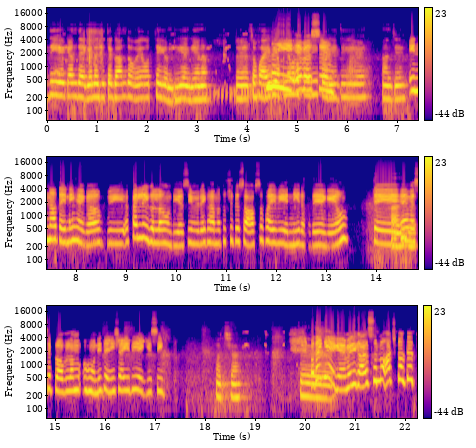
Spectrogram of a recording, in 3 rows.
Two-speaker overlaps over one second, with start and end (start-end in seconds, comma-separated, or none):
none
